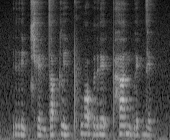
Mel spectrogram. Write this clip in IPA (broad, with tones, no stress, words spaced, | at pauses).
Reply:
ri˨˩ʔt͡ɕʰe˨˩n ta˦˥p̚kliː˨˩p̚ kʰwɔ˥˩ʔre˦˥ʔpʰa˥˩n be˦˥ʔde˨˩k̚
